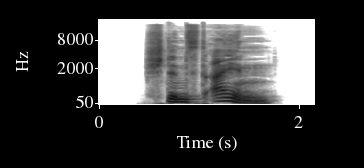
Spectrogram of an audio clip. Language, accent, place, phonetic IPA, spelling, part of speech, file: German, Germany, Berlin, [ˌʃtɪmst ˈaɪ̯n], stimmst ein, verb, De-stimmst ein.ogg
- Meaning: second-person singular present of einstimmen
